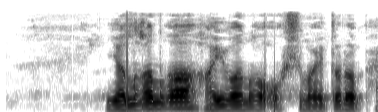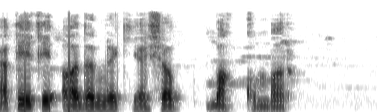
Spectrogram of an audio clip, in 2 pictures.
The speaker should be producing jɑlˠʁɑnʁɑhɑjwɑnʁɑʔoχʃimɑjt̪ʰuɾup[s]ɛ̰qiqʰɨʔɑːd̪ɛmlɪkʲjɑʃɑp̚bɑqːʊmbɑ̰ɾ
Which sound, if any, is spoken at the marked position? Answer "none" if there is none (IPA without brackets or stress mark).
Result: h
